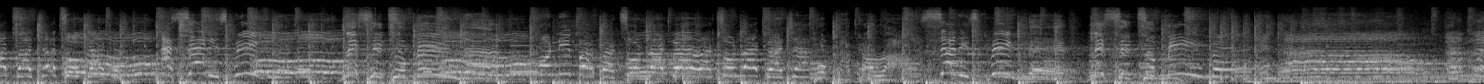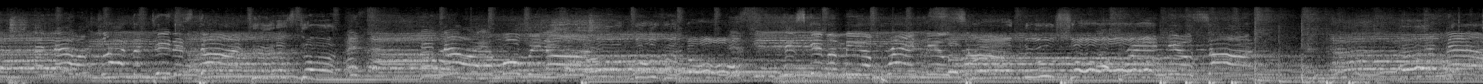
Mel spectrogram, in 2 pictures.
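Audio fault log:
No faults were heard in this audio. Nothing in it calls for an entry in the log.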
